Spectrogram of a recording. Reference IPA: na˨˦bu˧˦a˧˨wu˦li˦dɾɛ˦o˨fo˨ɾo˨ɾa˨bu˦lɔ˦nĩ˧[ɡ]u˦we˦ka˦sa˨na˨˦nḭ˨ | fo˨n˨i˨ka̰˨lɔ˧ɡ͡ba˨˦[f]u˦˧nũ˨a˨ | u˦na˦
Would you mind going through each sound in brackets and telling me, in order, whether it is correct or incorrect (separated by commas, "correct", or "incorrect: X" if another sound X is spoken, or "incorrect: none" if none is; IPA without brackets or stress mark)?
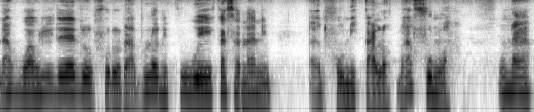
incorrect: k, correct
